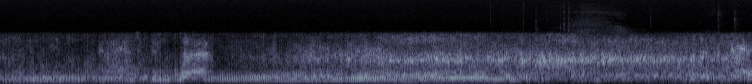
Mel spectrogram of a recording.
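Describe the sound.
A car engine drones and revs as the car drives off, its hum climbing and holding steady under people talking.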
